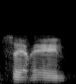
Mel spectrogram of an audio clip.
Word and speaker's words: Samhain: A lot of people think the big pagan holiday would be Halloween or Samhain or whatever the hell they say it, Samhain. If you're cool, you pronounce it Samhain.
